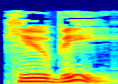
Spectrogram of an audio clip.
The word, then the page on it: qb: British English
